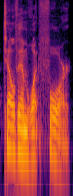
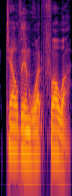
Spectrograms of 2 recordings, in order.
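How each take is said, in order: First: Said in the usual way. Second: Slow Southern drawl, FOR stretched to "fo-uh"; fake movie Texas accent. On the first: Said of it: "Texas accent". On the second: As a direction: imitate a bad Hollywood Texan, dropping the R in FOR. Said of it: "they have the character say".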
